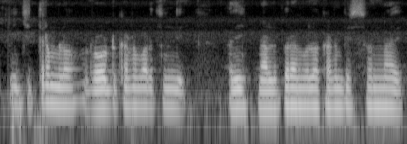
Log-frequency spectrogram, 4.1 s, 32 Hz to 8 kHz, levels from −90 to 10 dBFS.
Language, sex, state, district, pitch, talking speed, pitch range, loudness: Telugu, male, Telangana, Mahabubabad, 135 Hz, 130 wpm, 130-140 Hz, -19 LUFS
